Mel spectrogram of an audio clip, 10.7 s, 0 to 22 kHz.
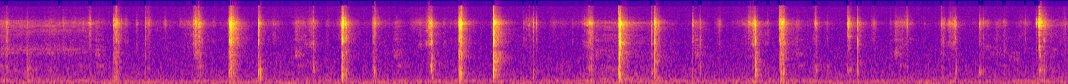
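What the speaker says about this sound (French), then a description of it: "je vais prendre maintenant 2 petites cartes ici de l'oracle des âmes amoureuses" Oracle des âmes amoureuses oracle cards being shuffled and handled, a quick run of crisp riffling flicks and snaps in an irregular rhythm, close and fairly quiet, with no talk.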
